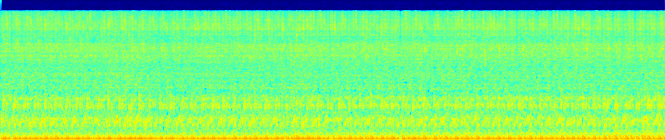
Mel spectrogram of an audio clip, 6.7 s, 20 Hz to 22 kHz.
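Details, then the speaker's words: Twin-turbo V8 Land Cruiser after tuning, with the boost line reconnected; deep, even exhaust burble at idle, steady pulse with no misses; running far better on much less fuel, healthy. "Running far better with much less fuel. Yeah. Yeah, see, it's not obnoxiously loud, but you can definitely hear it. Yeah. No, it sounds good."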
